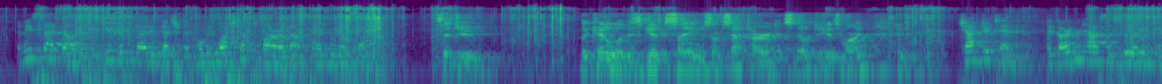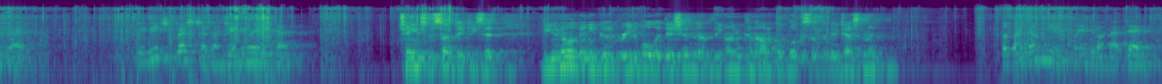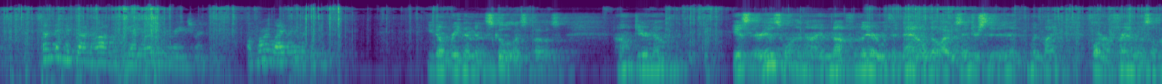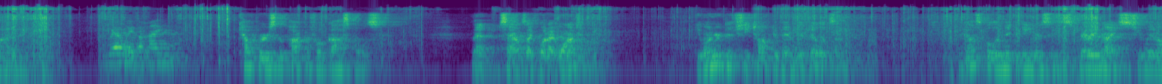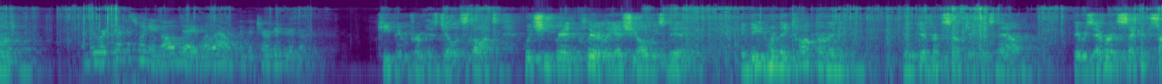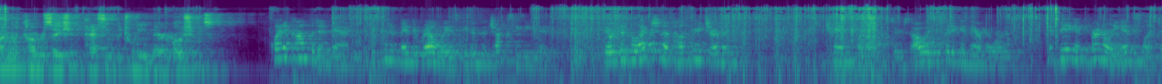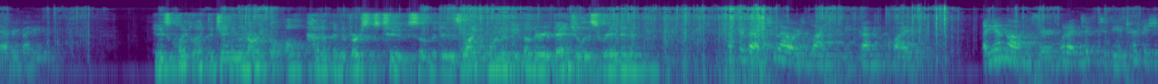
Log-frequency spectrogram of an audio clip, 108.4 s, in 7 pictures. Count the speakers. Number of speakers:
2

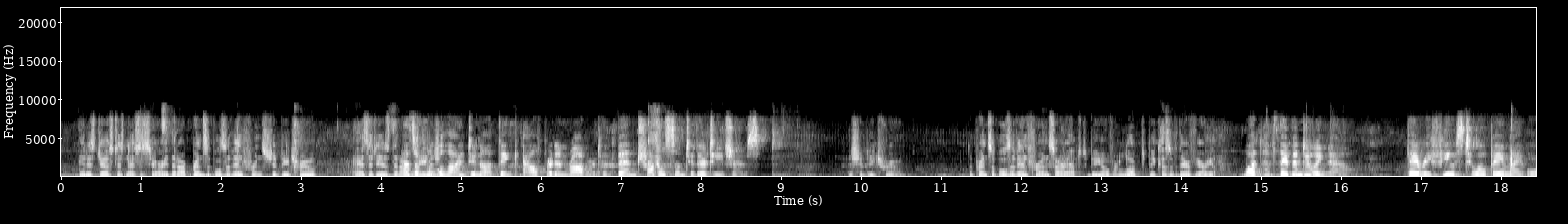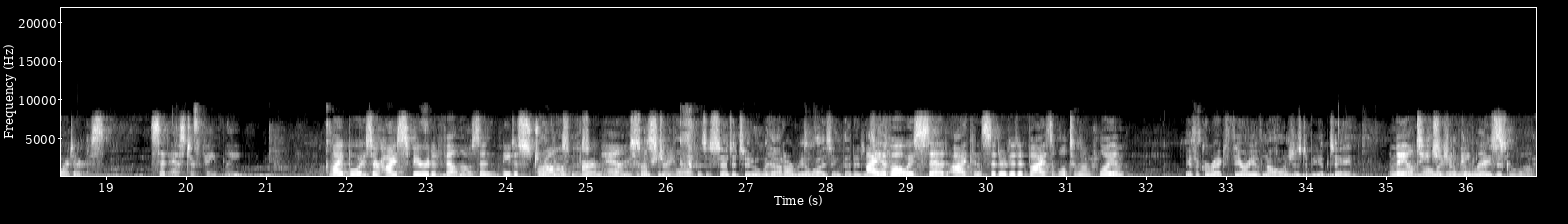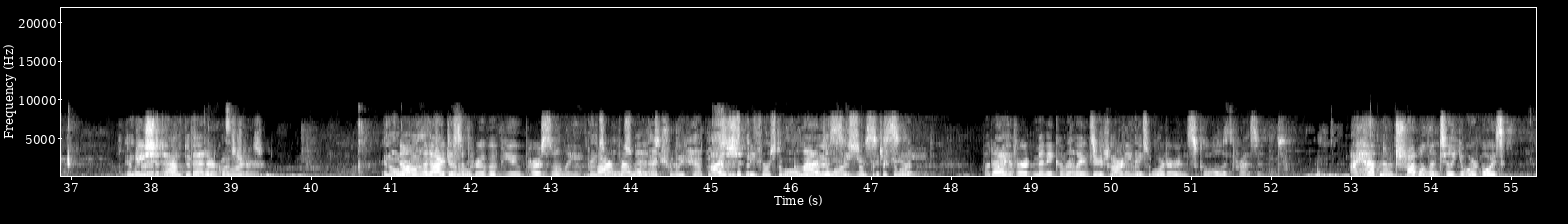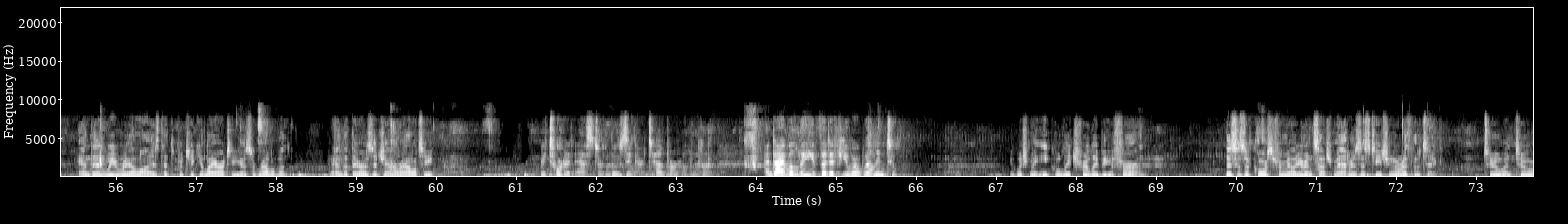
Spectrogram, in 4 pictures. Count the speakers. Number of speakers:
2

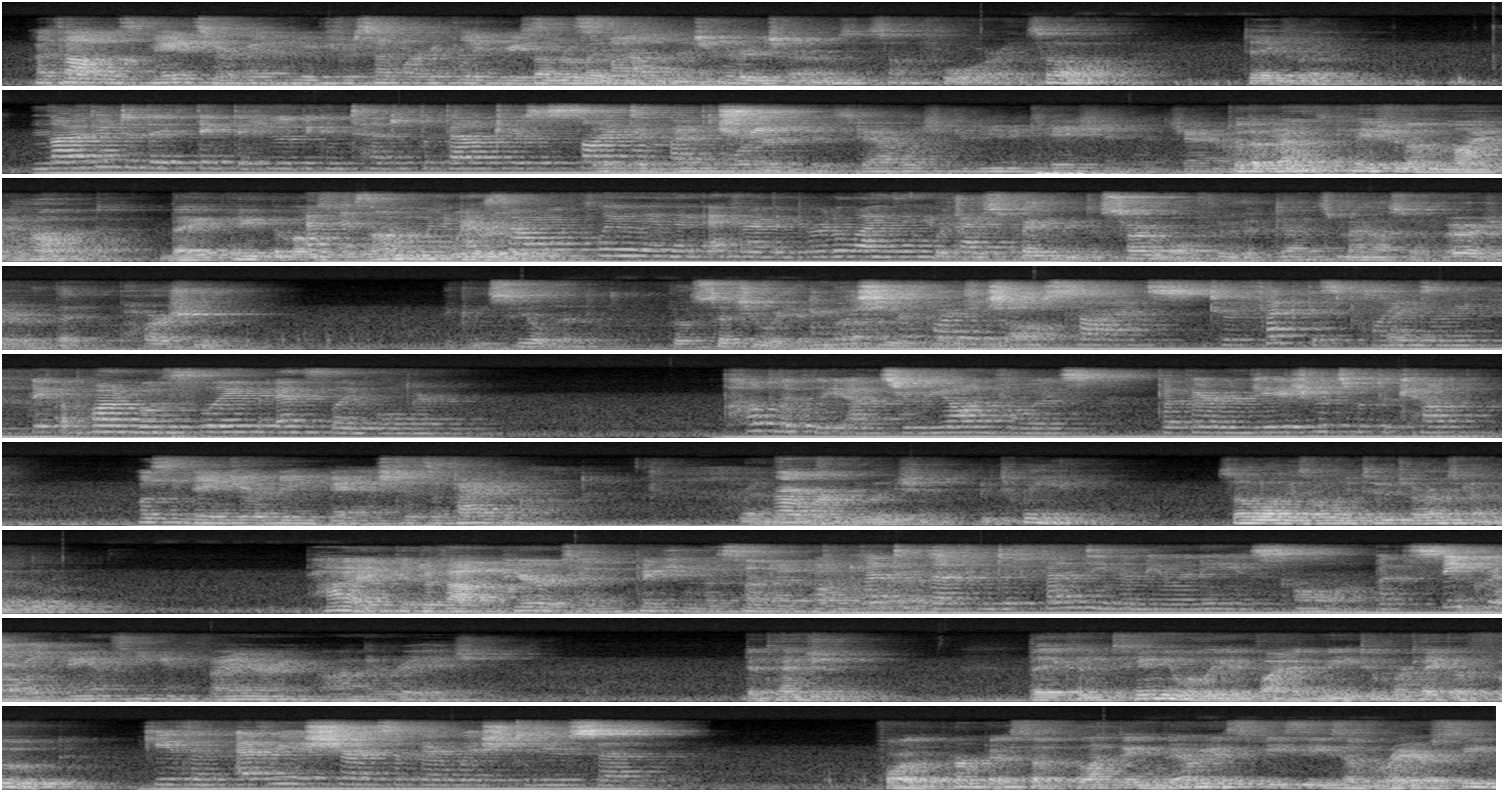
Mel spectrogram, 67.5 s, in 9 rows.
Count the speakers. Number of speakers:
7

